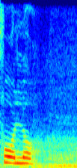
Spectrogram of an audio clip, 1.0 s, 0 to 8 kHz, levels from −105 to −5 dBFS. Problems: background sounds at intervals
